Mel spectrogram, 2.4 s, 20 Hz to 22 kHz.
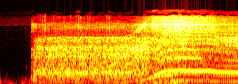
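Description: FPV racing quadcopter's brushless motors with Ethix S3 propellers starting up suddenly about a third of a second in. Near the end the whine rises steeply in pitch as the throttle comes up for takeoff.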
